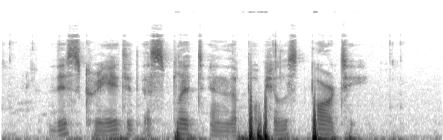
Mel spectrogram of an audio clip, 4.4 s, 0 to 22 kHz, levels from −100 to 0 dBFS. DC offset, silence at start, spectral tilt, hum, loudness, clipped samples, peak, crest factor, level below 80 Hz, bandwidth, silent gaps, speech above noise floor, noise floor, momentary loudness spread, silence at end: under 0.1%; 0.6 s; -6.5 dB/octave; none; -21 LUFS; under 0.1%; -2 dBFS; 20 dB; -22 dBFS; 7.8 kHz; none; 37 dB; -56 dBFS; 25 LU; 0.9 s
